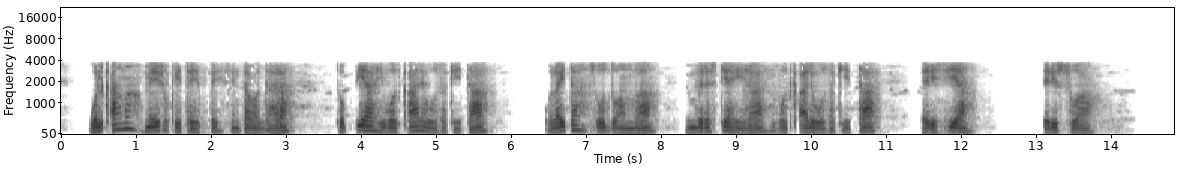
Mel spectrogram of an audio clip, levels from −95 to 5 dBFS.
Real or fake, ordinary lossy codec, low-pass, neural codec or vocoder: real; AAC, 16 kbps; 3.6 kHz; none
